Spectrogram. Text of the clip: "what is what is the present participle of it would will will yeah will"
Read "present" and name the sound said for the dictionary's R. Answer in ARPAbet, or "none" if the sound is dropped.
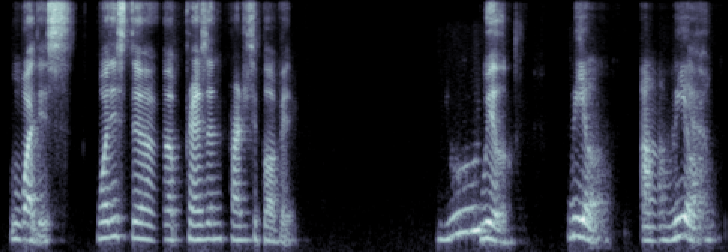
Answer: R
